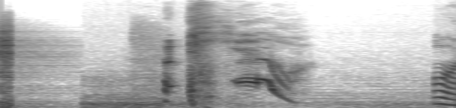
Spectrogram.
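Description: A single sharp, explosive sneeze with a brief inhaled lead-in, followed by a tail of voiced sound.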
